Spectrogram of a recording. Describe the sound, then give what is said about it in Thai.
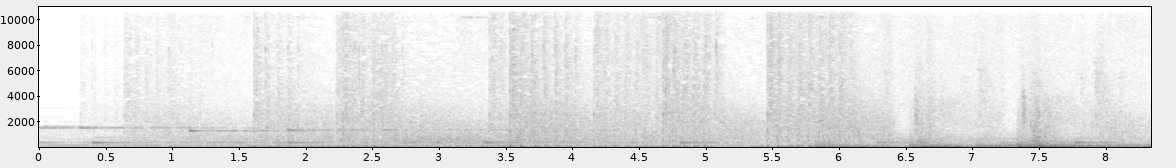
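Gunfire and explosions in a sustained battle: dense, continuous rattling bursts of shots mixed with heavier booming blasts, loud and unbroken throughout. “เสียงปืนยังคงยิงกันสนั่นต่อเนื่องระเบิดยังคงกึกก้องไปทั่วบริเวณ”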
